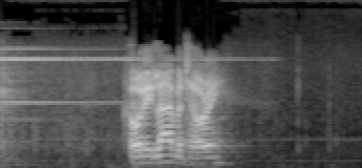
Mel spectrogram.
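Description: A man speaks briefly into a telephone.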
